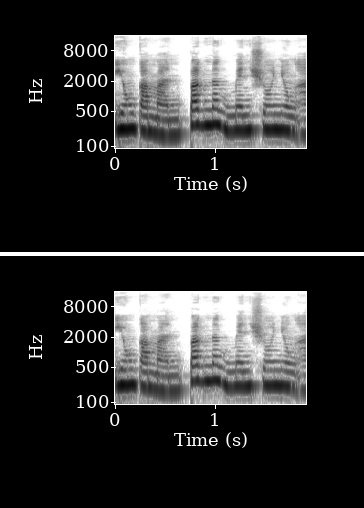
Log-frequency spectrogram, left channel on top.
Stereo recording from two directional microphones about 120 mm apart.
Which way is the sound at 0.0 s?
10° left (ahead or behind).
